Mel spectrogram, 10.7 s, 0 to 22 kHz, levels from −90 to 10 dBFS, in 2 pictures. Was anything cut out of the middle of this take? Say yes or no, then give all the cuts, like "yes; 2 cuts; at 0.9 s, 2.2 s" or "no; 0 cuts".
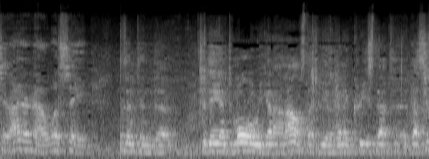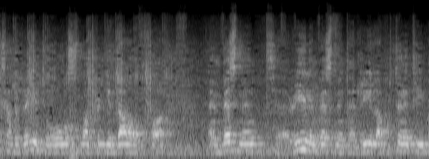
yes; 1 cut; at 1.5 s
